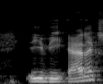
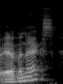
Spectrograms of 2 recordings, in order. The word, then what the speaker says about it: EV Annex: So by the way, if you guys haven't noticed yet, this video on the channel is sponsored by EV Annex or Evanex, however you want to pronounce it.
